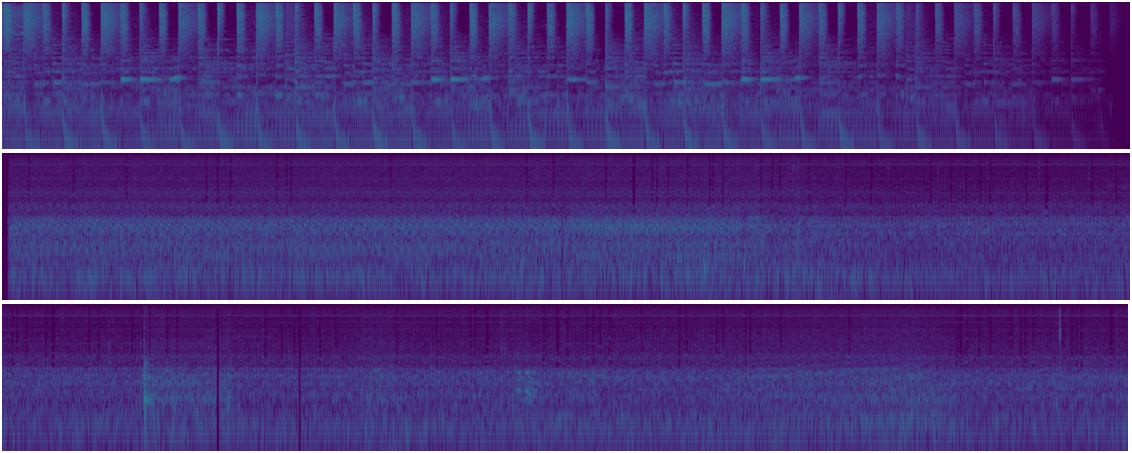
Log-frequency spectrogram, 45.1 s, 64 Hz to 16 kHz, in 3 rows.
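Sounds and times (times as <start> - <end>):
truck engine idling: 0.0 - 45.0.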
